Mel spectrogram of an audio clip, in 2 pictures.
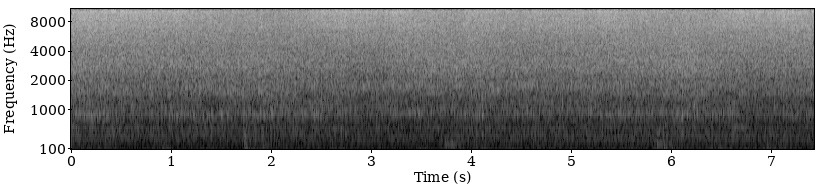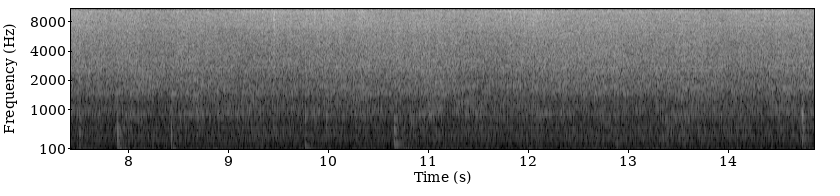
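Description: Food being stirred and sautéed in a pan: a continuous sizzle with scattered scraping clicks from the utensil, alone and close.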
